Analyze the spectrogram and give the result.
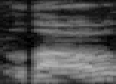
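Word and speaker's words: לא: I mentioned what I told the other night, the word lo, lamed vav, and lamed aleph. They're both pronounced the same, but there are a number of places in Torah, Tanakh, where it writes lo, lamed aleph, to mean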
